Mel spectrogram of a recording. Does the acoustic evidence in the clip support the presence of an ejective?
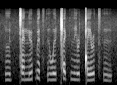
yes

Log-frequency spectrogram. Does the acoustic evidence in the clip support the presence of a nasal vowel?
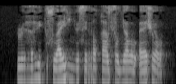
no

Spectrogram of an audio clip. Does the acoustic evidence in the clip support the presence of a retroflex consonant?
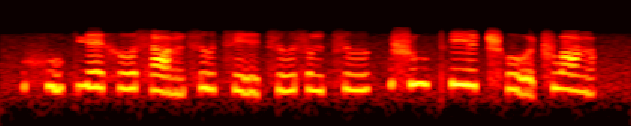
yes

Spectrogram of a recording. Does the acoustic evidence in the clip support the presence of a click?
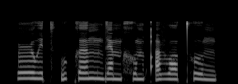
no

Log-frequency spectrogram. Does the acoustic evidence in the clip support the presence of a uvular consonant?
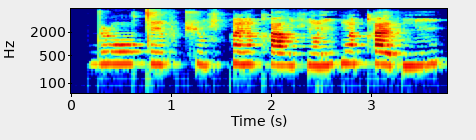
yes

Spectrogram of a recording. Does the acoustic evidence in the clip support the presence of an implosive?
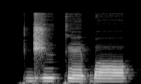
yes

